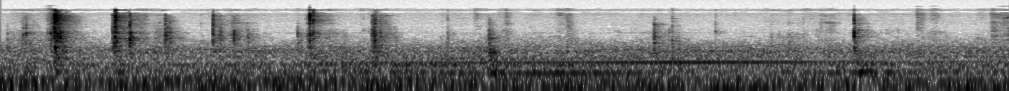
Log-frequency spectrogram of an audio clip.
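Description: Faint, irregular light clicks and taps, a couple per second, from small metal parts of a drill-press depth stop being handled and fitted, as an unthreaded stop rod is slid into the hole of an aluminum block.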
